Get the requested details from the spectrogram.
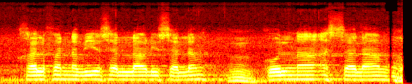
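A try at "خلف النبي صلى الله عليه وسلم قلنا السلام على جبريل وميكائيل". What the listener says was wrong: اب چھوڑ رہے ہیں لفظ،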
